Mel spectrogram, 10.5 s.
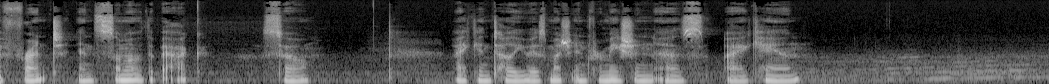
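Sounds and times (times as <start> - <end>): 
speech: 0.0 - 3.2, 4.6 - 8.1
motorcycle or car revving in the background: 8.0 - 10.4.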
